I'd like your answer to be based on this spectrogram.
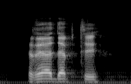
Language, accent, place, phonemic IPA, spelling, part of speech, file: French, France, Lyon, /ʁe.a.dap.te/, réadapter, verb, LL-Q150 (fra)-réadapter.wav
- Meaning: 1. to readjust 2. to rehabilitate 3. to readapt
